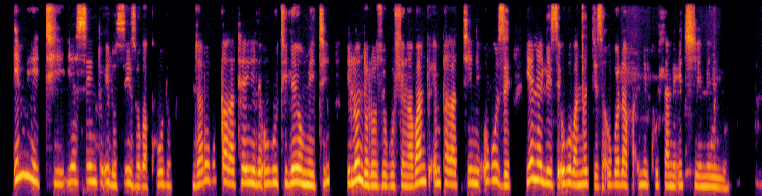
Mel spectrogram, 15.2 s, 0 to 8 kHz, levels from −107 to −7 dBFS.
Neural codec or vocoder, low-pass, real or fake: none; 7.2 kHz; real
